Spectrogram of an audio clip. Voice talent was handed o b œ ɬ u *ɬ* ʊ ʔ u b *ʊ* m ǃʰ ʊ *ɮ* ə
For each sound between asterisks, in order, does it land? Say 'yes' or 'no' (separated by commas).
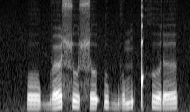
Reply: yes, yes, no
